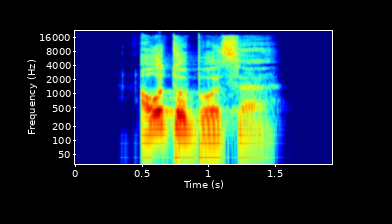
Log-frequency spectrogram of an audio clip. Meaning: nominative/accusative/genitive plural of Autobus
- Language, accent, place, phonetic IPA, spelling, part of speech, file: German, Germany, Berlin, [ˈaʊ̯toˌbʊsə], Autobusse, noun, De-Autobusse.ogg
